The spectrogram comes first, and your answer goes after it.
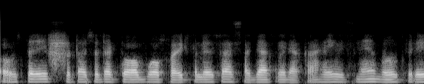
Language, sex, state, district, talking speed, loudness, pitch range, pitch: Hindi, male, Himachal Pradesh, Shimla, 225 wpm, -19 LUFS, 110-120 Hz, 115 Hz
